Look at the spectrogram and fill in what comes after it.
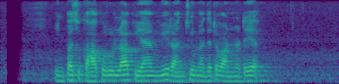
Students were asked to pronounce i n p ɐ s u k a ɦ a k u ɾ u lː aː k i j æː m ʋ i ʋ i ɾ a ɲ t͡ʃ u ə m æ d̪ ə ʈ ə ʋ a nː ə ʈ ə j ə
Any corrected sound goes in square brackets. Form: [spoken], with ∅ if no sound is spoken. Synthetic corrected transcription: i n p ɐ s u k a ɦ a k u ɾ u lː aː [p] i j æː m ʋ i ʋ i ɾ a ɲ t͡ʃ u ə m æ d̪ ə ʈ ə ʋ a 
